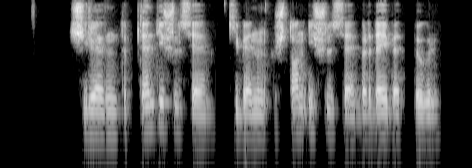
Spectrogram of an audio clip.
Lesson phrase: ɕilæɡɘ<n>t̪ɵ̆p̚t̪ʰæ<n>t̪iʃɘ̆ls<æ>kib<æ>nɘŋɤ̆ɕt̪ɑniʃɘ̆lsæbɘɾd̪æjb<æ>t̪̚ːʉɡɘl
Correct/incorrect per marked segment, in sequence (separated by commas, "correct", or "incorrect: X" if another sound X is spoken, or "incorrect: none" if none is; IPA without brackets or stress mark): incorrect: ŋ, correct, correct, correct, correct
